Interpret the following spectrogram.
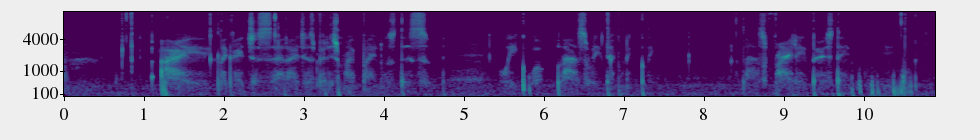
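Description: Close-miked whispering in two stretches, with short sharp clicks scattered between the phrases.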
